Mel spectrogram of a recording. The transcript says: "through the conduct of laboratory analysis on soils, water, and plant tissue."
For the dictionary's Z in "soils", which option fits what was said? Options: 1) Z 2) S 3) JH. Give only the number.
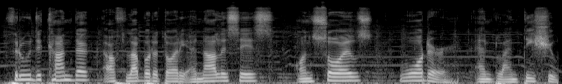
2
